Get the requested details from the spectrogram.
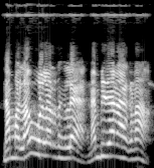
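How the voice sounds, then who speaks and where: A man's voice: extremely high pitch, fairly quick. An actor playing a cheeky, teasing young man courting a girl in an old film comedy. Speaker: music student in love. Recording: dull noisy old film soundtrack.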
